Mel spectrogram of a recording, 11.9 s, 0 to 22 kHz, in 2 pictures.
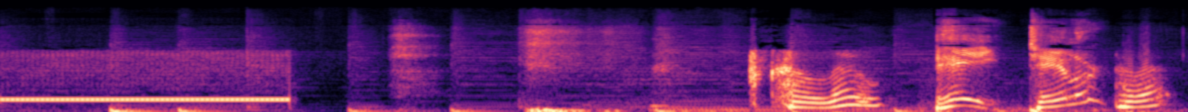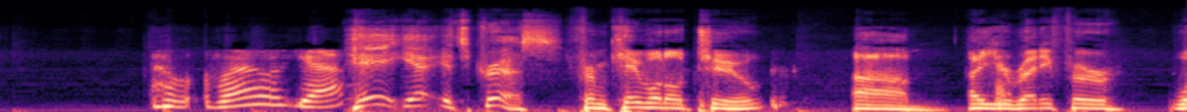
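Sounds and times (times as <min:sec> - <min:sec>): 
telephone ringing on the line while placing a call: 0:00.0 - 0:01.5
speech: 0:04.0 - 0:06.0, 0:06.7 - 0:11.8.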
